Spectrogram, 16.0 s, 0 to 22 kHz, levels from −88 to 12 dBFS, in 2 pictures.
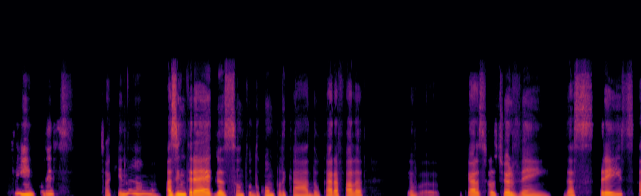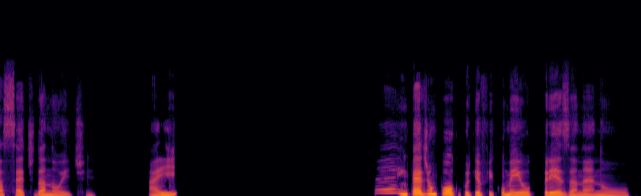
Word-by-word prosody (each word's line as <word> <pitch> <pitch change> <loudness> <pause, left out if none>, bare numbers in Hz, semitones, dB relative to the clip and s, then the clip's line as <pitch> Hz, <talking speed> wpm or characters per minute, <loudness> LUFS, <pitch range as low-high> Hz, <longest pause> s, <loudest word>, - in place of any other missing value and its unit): Simples, 280 -2 0 0.4
só 225 - -10
que 255 +3 -6
não, 310 - -4
as 220 +3 +4
entregas 240 -6 +6
são 205 +1 -5
tudo 200 0 -11
complicada, 195 -1 -5
o - - -13
cara 215 +1 +1
fala: 200 -2 -1 0.5
"Eu 195 0 -9
vou, 195 - -21
eh", 170 - -19 0.4
"Que 250 - -3
horas 255 0 +2
o 250 - -1
senhor 240 -3 +4
vem?". 185 -4 -6 0.2
"Das 185 0 -7
15h 250 +4 0
às 230 0 -5
19h. 210 -7 -5 0.7
Aí 205 - -1 2.5
É, 410 -1 -8
impede 290 +1 +5
um 310 - +7
pouco, 290 -6 +4
porque 225 +1 -2
eu 225 - +1
fico 235 +2 -9
meio 245 +1 +1
presa, 235 -4 +1
né, 180 +2 -4
no 180 -3 -7
220 Hz, 135 wpm, -22 LUFS, 195-255 Hz, 2.5 s, um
